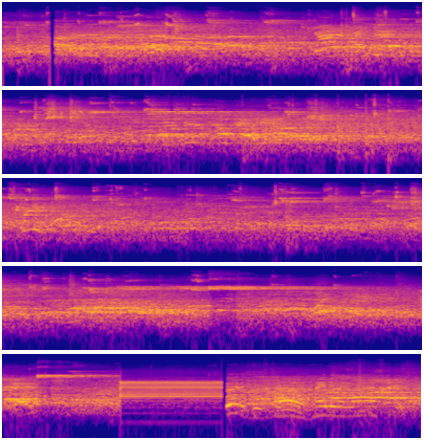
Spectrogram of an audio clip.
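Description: Indoor basketball game in a large echoing gym: a basketball bouncing and players and spectators calling out. Near the end a buzzer sounds once for about a second.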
